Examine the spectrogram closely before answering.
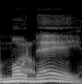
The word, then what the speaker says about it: Monet: I'll Ooh, pronounce that's it. wow. Monet.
